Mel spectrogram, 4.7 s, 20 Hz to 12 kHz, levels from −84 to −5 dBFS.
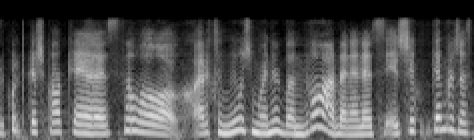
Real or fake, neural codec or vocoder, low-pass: fake; codec, 16 kHz, 0.5 kbps, FreqCodec, larger model; 7.2 kHz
